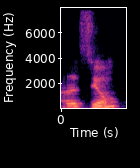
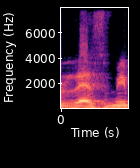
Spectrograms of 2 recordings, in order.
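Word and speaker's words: résumé: जहां भी आप अपने बायोडाटा को किसी को कहना चाहते हैं तो आप उसको रेज्यूमे बोलेंगे, या फिर रेज्मे भी बोल सकते हैं। इट हैज to pronunciation, this word has to pronunciation. The first is रेज्यूमे and second is रेज्मे।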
